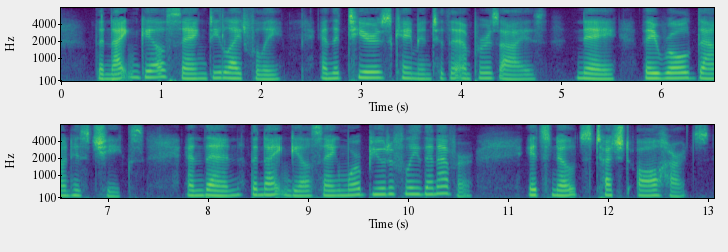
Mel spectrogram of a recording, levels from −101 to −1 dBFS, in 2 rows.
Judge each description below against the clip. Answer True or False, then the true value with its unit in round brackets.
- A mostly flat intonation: True (2.2 semitones)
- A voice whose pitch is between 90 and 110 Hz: False (205 Hz)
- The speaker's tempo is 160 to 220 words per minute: False (145 wpm)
